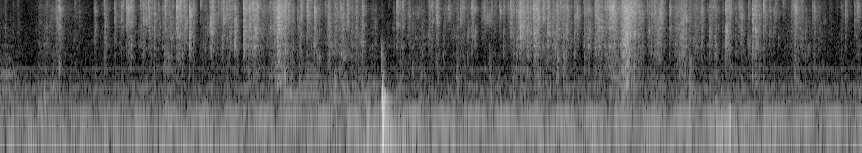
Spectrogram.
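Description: Hands handling trading cards and foil card packs: a patter of small clicks and crinkles, with one sharper knock about four seconds in. A steady low hum lies underneath.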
